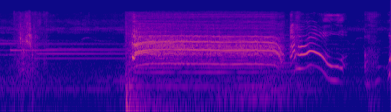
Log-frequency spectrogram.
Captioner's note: Sierra Screaming into Zoey's Ears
